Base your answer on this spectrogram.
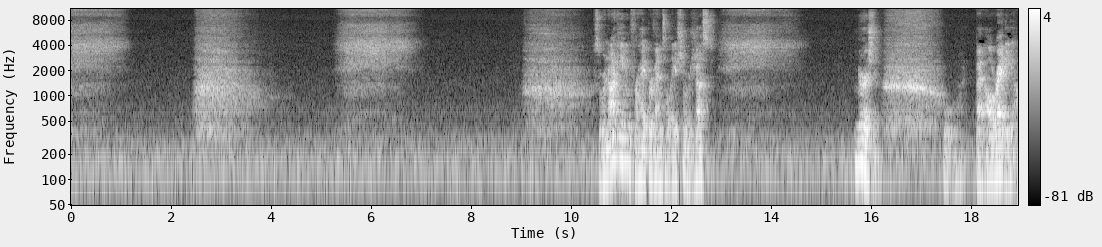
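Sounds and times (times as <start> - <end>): man breathing deeply: 0.0 - 1.3, 2.4 - 4.3, 5.2 - 7.1, 9.0 - 10.5, 12.9 - 14.8, 16.2 - 17.6.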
